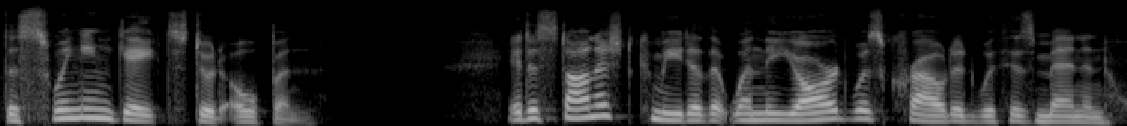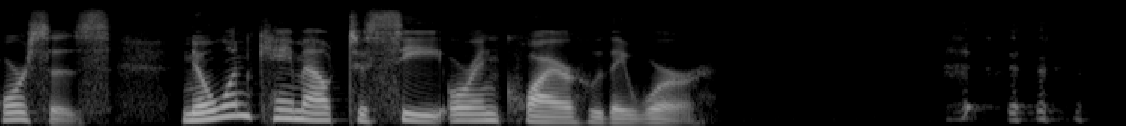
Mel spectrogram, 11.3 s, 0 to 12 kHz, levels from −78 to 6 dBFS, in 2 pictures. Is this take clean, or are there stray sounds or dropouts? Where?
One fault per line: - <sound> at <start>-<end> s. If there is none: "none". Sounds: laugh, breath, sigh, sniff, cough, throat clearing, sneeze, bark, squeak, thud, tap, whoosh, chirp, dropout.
- laugh at 10.3-11.1 s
